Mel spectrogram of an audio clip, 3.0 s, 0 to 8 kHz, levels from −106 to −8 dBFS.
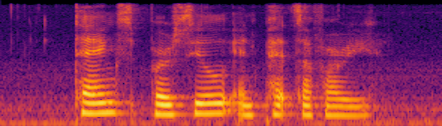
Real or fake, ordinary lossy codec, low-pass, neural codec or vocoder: real; none; 7.2 kHz; none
